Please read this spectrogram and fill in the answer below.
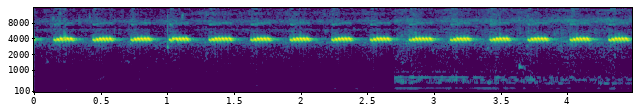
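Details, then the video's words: Crickets chirping at night in a moonlit forest: steady high-pitched pulsed chirps, about three and a half per second, with a low droning tone joining midway through. "Cricket Night Forest Ambience"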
